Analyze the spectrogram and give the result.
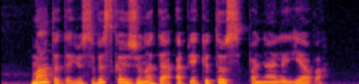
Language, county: Lithuanian, Kaunas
